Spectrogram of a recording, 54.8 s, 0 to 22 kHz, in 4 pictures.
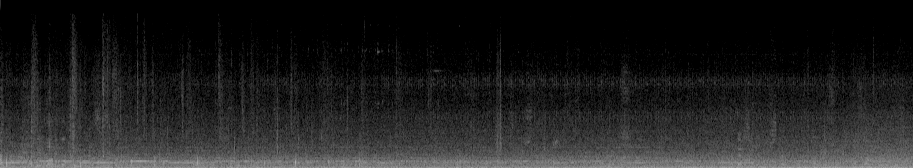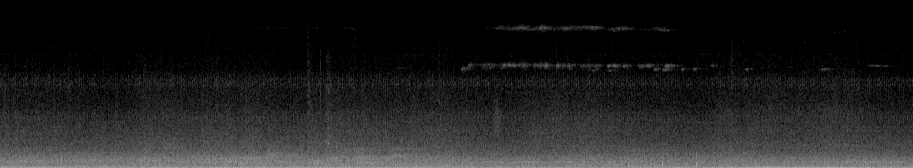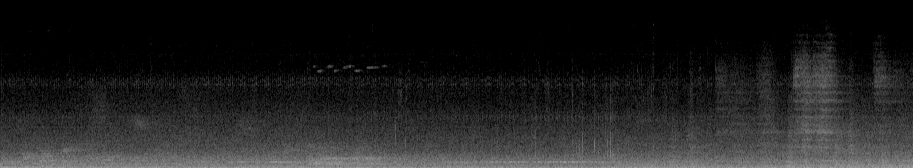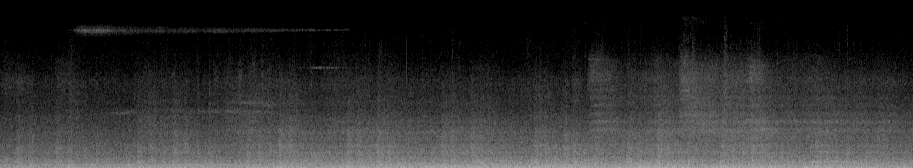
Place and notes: {"title": "Tokyo, Bunkyō, bridge - full moon contemplation", "date": "2013-04-28 22:06:00", "description": "a few people standing on the bridge, looking a big, full moon on the horizon. busy district, many people walking in all directions, probably because it's close to the Tokyo university. trains arriving at the nearby Ochanomizu station. echoes bouncing off the tall buildings around.", "latitude": "35.70", "longitude": "139.76", "altitude": "18", "timezone": "Asia/Tokyo"}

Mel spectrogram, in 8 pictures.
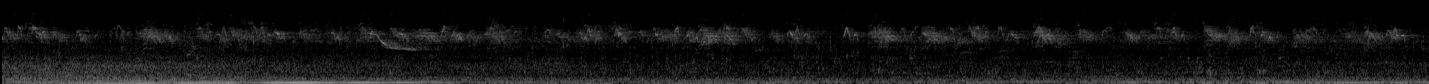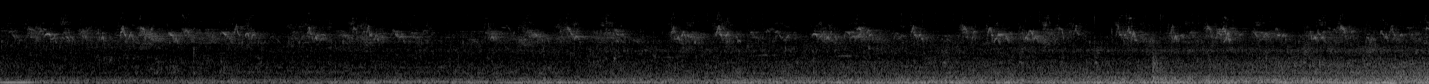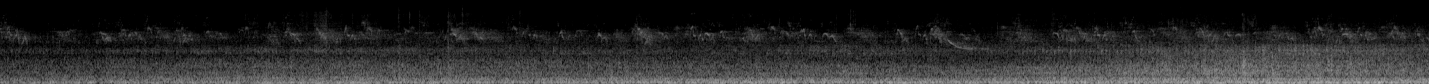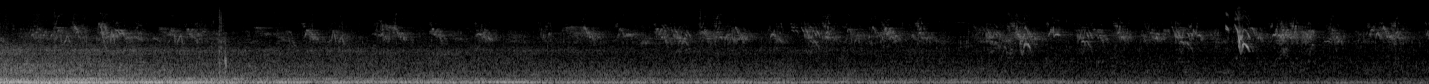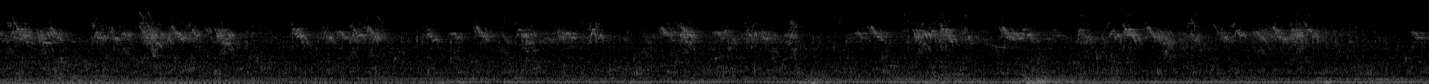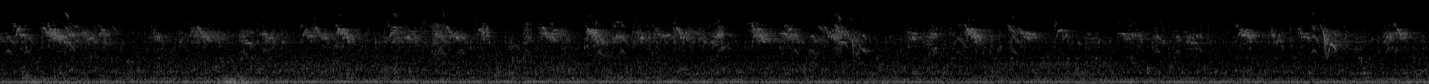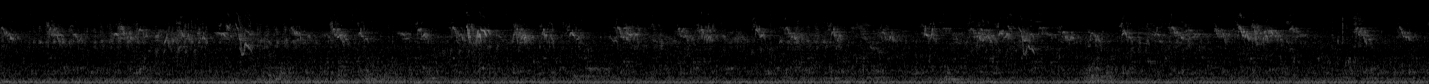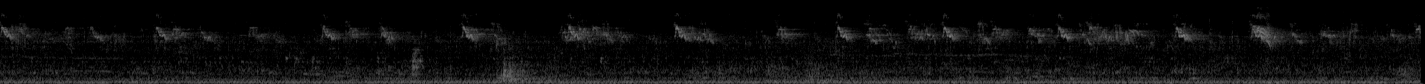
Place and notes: {"title": "Largo da Igreja, Aldeia de Bruçó, Portugal", "date": "2014-02-19 11:00:00", "description": "Aldeia de Bruçó, Portugal. Mapa Sonoro do rio Douro. Bruçó, Portugal. Douro River Sound Map", "latitude": "41.24", "longitude": "-6.68", "altitude": "678", "timezone": "Europe/Lisbon"}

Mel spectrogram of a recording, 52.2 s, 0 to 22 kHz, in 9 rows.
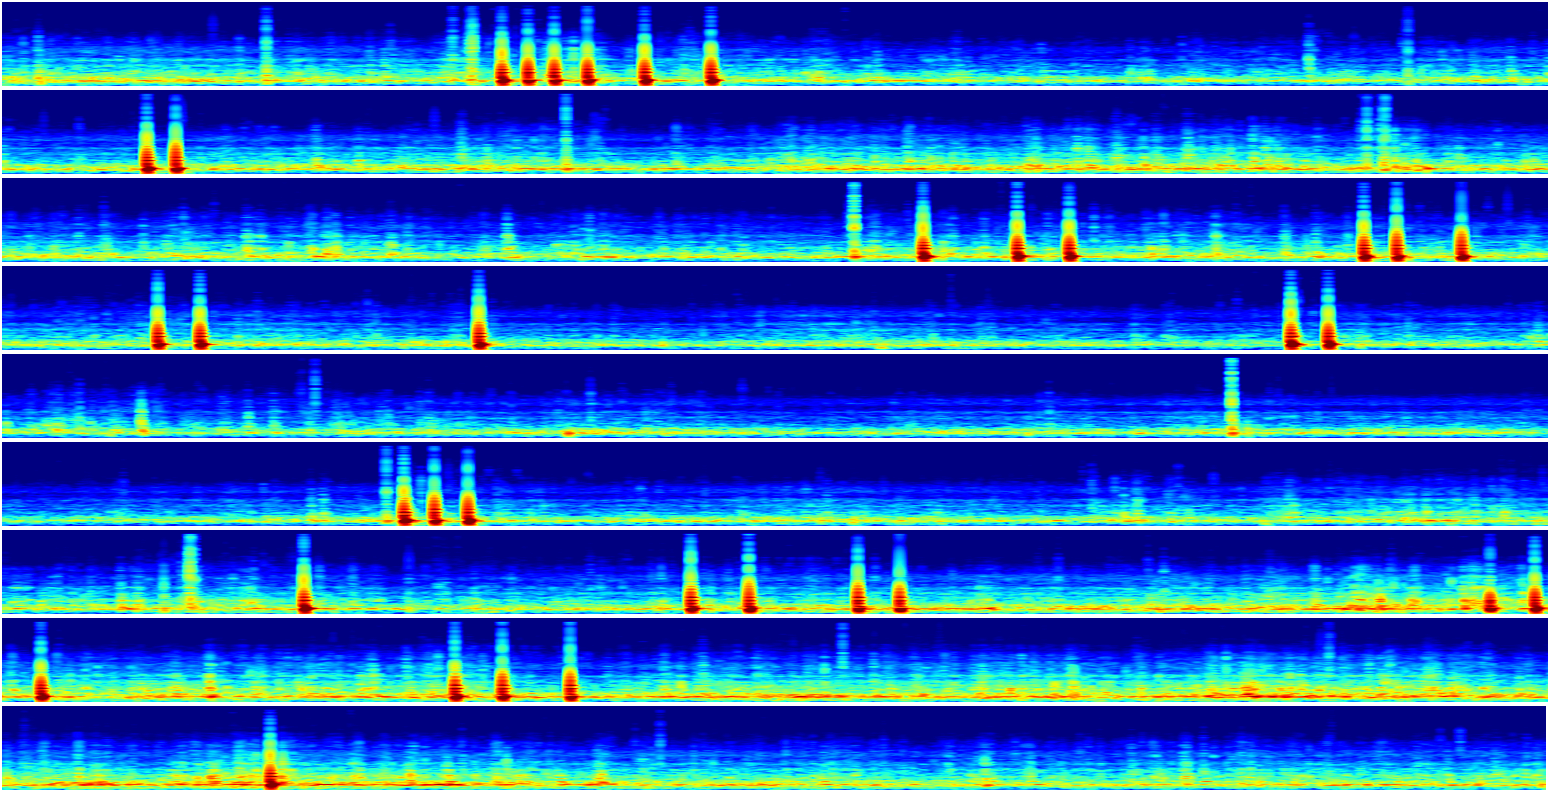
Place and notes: {"title": "Urbanização Vila de Alva, Cantanhede, Portugal - A young eucalyptus tree bending with the wind", "date": "2022-04-19 14:59:00", "description": "Sound of a young eucalyptus tree bending with the wind.\nWith a contact mic.", "latitude": "40.33", "longitude": "-8.60", "altitude": "76", "timezone": "Europe/Lisbon"}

